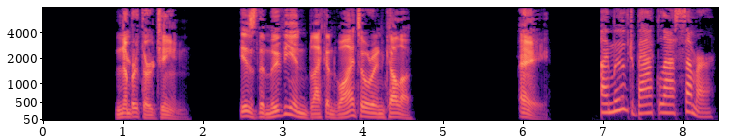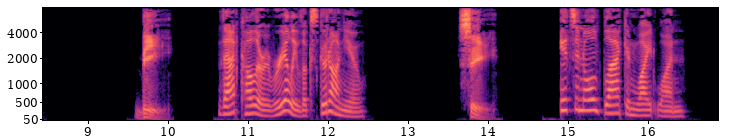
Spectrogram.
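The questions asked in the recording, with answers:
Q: Is the movie in black and white or in color?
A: C: It's an old black and white one.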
